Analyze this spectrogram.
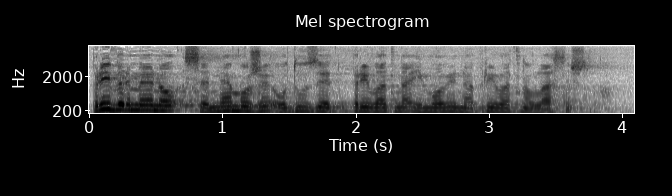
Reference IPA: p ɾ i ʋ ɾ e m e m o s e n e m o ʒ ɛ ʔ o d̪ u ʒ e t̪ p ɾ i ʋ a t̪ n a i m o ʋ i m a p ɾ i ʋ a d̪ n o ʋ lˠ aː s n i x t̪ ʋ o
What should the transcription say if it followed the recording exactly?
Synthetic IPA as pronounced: p ɾ i ʋ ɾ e m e n o s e n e m o ʒ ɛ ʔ o d̪ u z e t̪ p ɾ i ʋ a t̪ n a i m o ʋ i n a p ɾ i ʋ a t̪ n o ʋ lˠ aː s n i ʃ t̪ ʋ o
